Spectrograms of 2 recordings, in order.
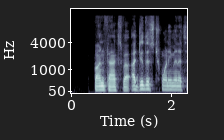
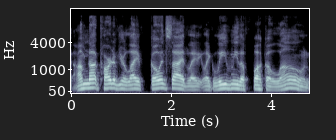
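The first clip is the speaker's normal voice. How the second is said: mock telling off; 7 semitones higher than usual. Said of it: "It's like".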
